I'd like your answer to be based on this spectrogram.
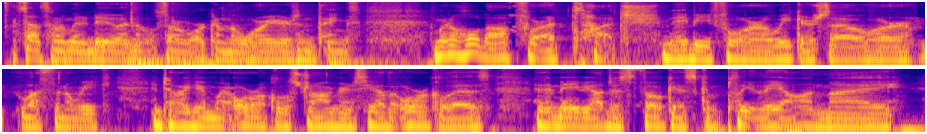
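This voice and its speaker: A man's very deep, low voice at a very fast pace, with very even loudness and fairly even intonation, amid audible room echo and noticeable background noise. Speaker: gaming youtuber. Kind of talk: gameplay commentary.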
